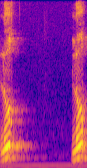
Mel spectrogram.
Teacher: kita baca dulu qf sukunnya tanpa Qalqalah atau dipantulkan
